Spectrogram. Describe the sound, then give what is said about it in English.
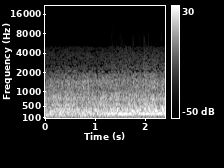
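Outboard motor on a small dinghy coming over from a cruiser anchored in an island cove, giving a loud, steady buzzing drone that swells slightly toward the end, with no voices. “A dinghy with an outboard motor came over from the boat.”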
